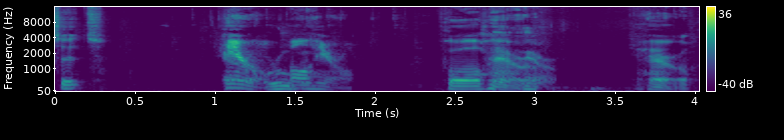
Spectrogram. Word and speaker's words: Harrell: So James Earl Jones and Paul, how do you pronounce it? Harrell.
